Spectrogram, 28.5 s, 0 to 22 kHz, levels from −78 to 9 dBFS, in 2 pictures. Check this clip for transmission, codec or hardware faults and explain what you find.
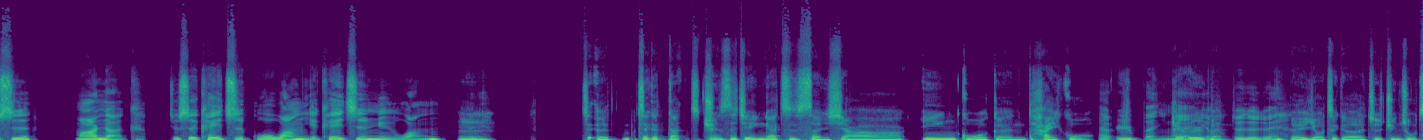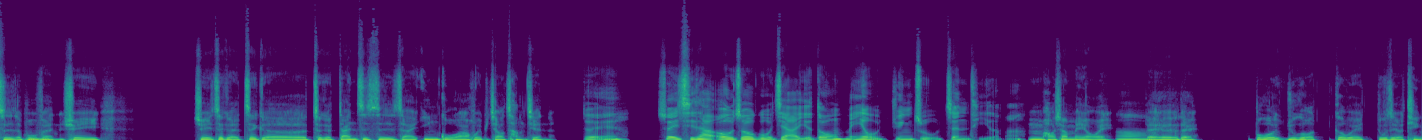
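The speech signal arrives intact, with continuous level, stable timing and full bandwidth, and nothing in it points to trouble in transmission, encoding or the recording hardware.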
